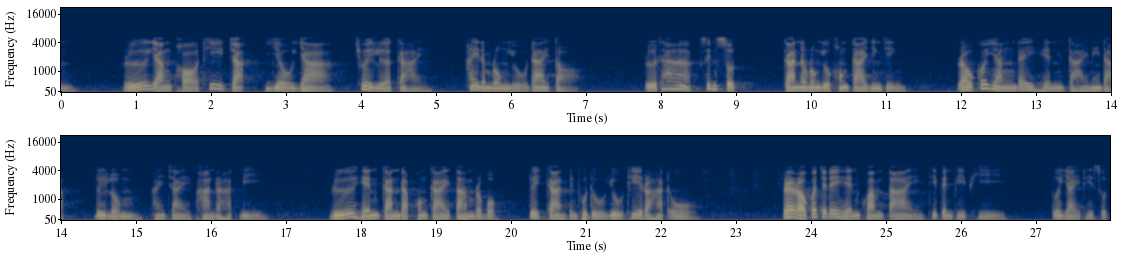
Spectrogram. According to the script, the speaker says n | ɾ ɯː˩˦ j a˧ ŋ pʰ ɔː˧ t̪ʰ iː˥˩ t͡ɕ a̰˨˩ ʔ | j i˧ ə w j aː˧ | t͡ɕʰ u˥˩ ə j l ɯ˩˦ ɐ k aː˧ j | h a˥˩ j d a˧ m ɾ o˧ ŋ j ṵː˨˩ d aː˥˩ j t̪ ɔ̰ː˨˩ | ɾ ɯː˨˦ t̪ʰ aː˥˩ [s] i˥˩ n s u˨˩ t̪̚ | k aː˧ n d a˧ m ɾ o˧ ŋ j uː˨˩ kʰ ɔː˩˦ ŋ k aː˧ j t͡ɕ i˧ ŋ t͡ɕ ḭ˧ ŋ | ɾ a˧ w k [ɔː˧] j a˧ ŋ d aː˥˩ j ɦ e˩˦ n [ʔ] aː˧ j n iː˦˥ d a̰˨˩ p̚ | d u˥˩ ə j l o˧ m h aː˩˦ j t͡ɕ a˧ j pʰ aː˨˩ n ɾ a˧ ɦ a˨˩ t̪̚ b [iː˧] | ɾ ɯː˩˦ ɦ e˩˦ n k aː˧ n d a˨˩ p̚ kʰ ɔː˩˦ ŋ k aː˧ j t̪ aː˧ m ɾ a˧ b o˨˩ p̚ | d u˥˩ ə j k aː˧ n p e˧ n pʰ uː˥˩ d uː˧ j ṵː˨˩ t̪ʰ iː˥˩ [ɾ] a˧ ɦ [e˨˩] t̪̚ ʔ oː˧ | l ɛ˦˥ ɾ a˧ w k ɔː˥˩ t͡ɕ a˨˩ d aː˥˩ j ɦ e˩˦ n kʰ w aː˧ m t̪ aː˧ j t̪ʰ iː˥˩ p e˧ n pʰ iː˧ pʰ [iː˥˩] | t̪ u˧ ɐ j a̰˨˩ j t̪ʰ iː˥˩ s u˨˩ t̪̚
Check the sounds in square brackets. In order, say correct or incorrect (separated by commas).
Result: correct, incorrect, incorrect, correct, correct, incorrect, incorrect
